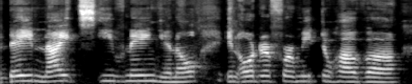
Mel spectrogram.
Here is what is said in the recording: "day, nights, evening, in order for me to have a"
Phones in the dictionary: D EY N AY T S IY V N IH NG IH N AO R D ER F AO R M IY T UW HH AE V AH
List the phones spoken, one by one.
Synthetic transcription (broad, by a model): D EY N AY T S IY V N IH NG IH N AO R D ER F AO R M IY T UW HH AE V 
